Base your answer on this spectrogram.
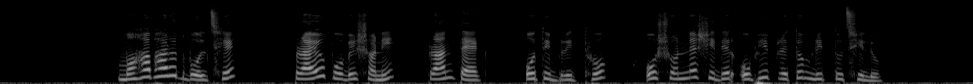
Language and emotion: Bengali, neutral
